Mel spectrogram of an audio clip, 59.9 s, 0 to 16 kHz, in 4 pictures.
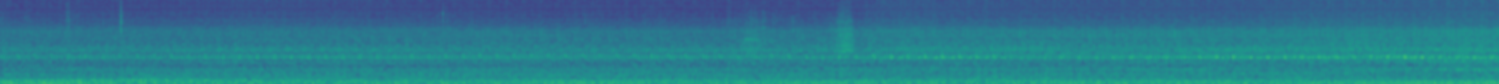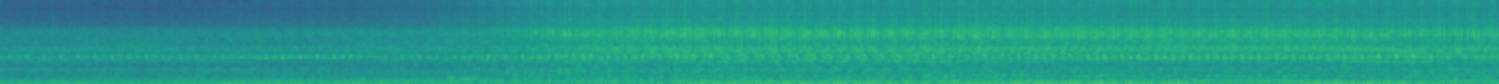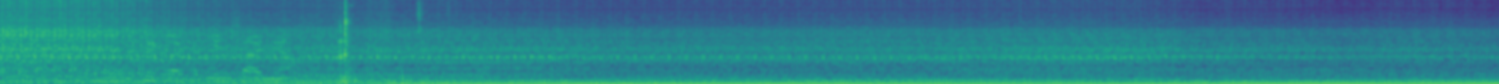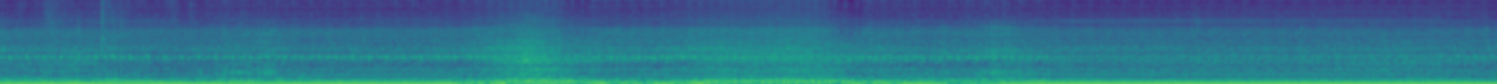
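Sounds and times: diesel truck engine idling: 0:00.0 - 0:59.9.

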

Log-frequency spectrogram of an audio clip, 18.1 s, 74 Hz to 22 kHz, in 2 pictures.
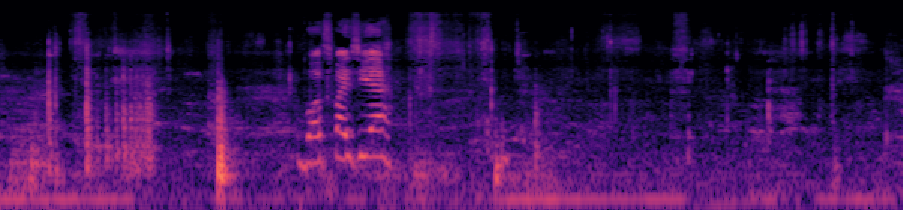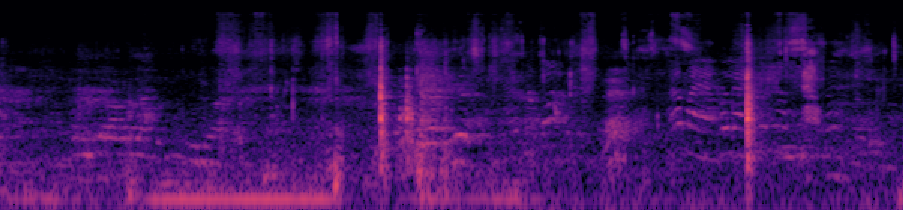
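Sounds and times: murmured voices: 0:04.0 - 0:18.0.

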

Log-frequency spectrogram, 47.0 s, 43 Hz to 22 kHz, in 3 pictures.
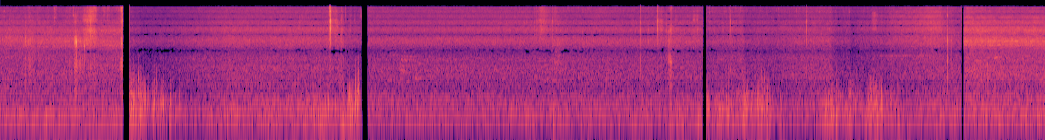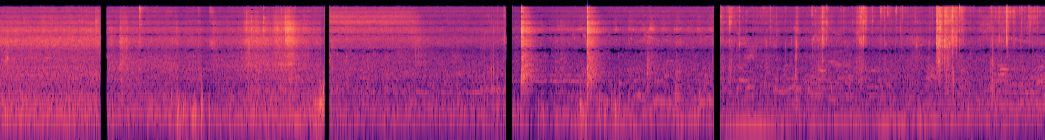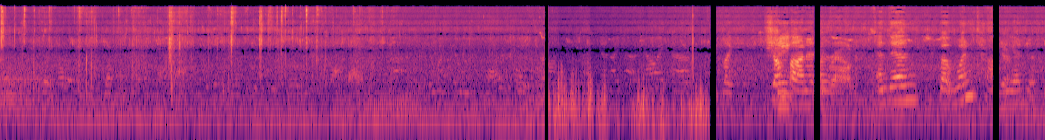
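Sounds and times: wind noise on microphone: 0:00.8 - 0:03.1, 0:03.9 - 0:05.4, 0:09.6 - 0:14.4, 0:18.0 - 0:20.6, 0:23.2 - 0:26.4, 0:39.5 - 0:42.1
indistinct voices: 0:20.7 - 0:47.0.

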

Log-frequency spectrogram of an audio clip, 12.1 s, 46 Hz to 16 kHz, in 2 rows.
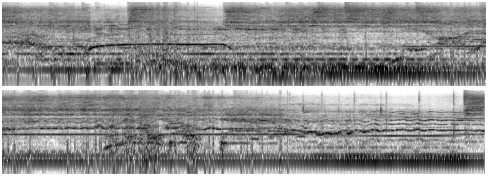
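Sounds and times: person singing: 0:00.0 - 0:02.9, 0:04.7 - 0:12.0
drums: 0:00.0 - 0:12.0
electric guitars playing chords: 0:00.0 - 0:12.0.

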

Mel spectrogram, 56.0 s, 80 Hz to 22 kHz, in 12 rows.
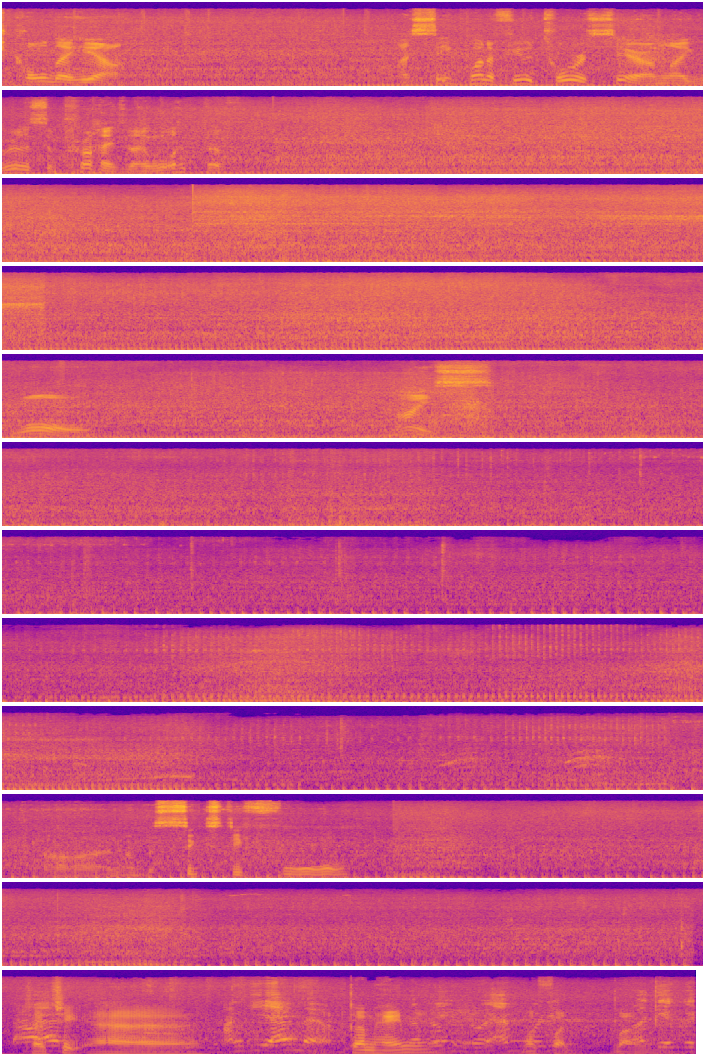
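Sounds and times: road and wind noise: 0:00.0 - 0:56.0
motorbike engine running: 0:24.4 - 0:51.5.

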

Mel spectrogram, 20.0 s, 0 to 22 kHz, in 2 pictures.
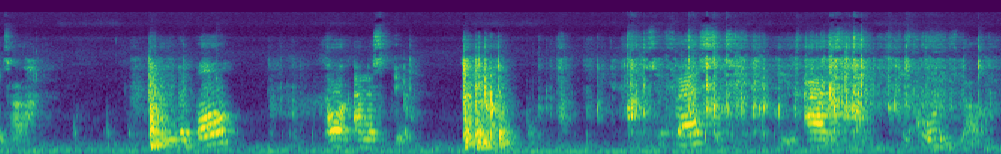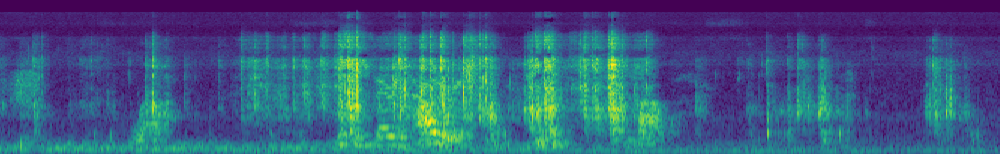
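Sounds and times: paper bag crinkling and rustling: 0:05.3 - 0:16.7, 0:17.5 - 0:18.6, 0:19.2 - 0:19.9.

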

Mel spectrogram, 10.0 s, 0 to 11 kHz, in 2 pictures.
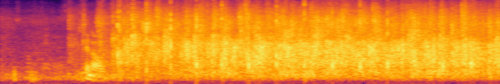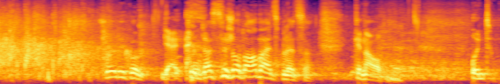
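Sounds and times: audience applauding: 0:00.8 - 0:06.4.

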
